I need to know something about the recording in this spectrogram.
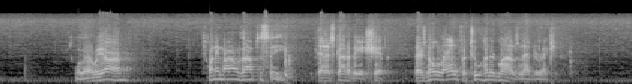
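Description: A man speaks calmly and closely.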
